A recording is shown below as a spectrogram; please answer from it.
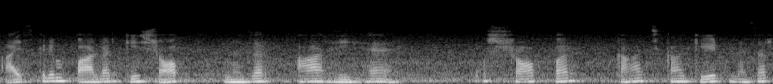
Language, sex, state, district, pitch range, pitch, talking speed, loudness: Hindi, male, Madhya Pradesh, Katni, 120-150 Hz, 135 Hz, 115 wpm, -17 LUFS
